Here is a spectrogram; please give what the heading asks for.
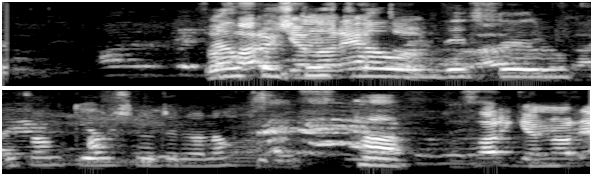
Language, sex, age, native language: Icelandic, male, 13, Icelandic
